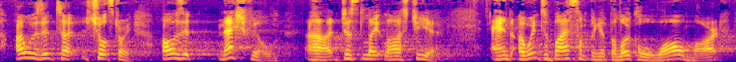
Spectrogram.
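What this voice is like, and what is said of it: Australian accent. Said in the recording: “people think that I'm English ... she hears the accent ... I'm actually Australian, but I'm now living in England.”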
